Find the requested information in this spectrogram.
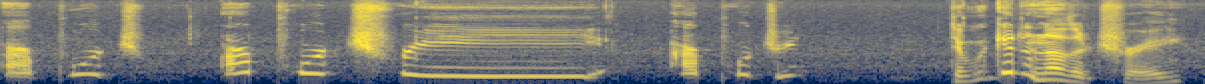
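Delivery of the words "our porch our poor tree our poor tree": sad. Real, not acted. Pity for a tree.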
